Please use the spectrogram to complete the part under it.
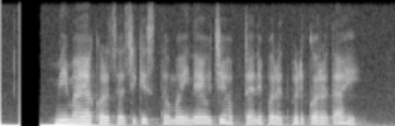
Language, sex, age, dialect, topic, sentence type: Marathi, female, 25-30, Varhadi, banking, statement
